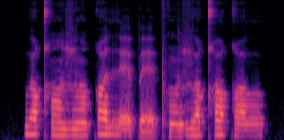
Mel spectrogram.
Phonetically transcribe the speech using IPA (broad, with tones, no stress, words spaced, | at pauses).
u˧qʰɔ̃˨ ɮõ˨ qʷɯ˦rɛ̰˦pɛ̰˨˦ pʰõ˨ɮu˧qʰu˦ qo˧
